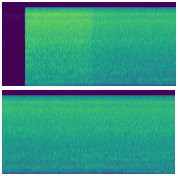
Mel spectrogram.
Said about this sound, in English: come a day or two early and go check out a place like Ruby Falls. Check out this waterfall they got in there.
